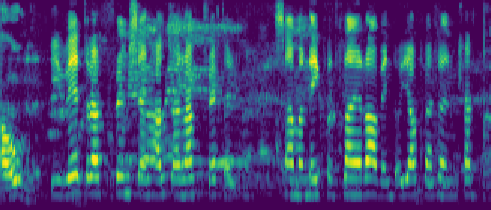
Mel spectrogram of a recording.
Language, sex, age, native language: Icelandic, male, 18-19, Icelandic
